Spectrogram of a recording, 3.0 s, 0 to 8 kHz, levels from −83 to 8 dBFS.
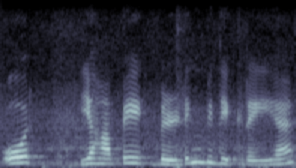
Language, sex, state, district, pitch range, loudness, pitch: Hindi, female, Punjab, Pathankot, 220-270 Hz, -17 LUFS, 245 Hz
